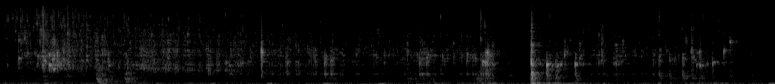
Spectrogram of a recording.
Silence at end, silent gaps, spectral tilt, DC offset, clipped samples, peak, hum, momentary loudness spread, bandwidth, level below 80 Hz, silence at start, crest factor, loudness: 0 s; none; -1.5 dB/octave; under 0.1%; under 0.1%; -18 dBFS; none; 15 LU; 16.5 kHz; -64 dBFS; 0 s; 32 dB; -47 LUFS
